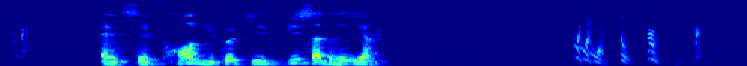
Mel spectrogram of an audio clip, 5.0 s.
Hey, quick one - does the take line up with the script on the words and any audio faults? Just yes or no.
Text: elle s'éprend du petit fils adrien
no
